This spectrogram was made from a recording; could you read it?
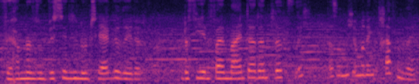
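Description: An actress in a radio drama playing a giddy young woman, chatting girlishly and excitedly to a friend. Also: mid-range voice, quick pace, loud music behind the voice, lightly acted. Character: giddy young woman reporting a crush's phone call.

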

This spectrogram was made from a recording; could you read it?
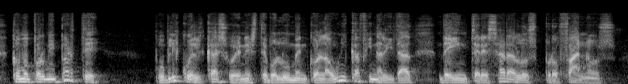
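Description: Deep, husky Victorian scholar. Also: male voice. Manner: formal, measured, grave. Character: scholarly Victorian editor reading his solemn manuscript prologue. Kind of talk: dramatised literary reading.

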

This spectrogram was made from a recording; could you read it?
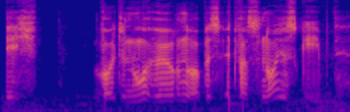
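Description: A man's voice: a little high, very animated, measured pace, pushed and bright, full character voice, poor audio. An actor in a radio drama playing an anxious, polite father, hesitant and apologetic, through a telephone filter. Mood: subdued, anxious. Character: anxious, polite father seeking news from police. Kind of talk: naturalistic radio drama acting.

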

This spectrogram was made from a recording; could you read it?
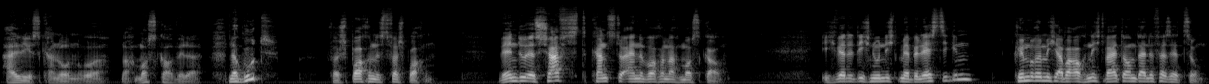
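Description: Bright-voiced, stern father. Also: mid-range voice, animated, normal speed. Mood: astonished, resigned. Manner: emphatic, admonishing, plain-spoken. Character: stern but fair father lecturing his teenage son. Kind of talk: German radio play acting.

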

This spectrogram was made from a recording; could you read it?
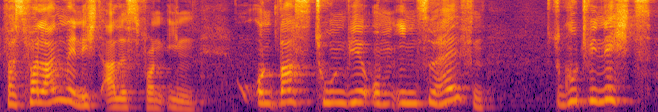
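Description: Earnest, higher-voiced comrade. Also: female voice, sing-song, a little mellow. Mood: earnest, pleading. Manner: earnest, insistent, slightly halting. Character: earnest young party comrade, shepherd's child, pleading for fairness. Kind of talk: German radio drama acting.

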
